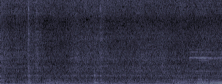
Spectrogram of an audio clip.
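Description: Ivy gourd frying in coconut oil, giving a steady, close broadband sizzle with a soft hiss that runs unbroken throughout, no voices.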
